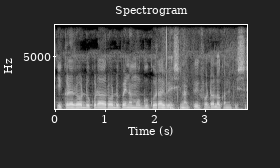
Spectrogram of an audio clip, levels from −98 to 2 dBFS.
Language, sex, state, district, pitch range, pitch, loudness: Telugu, male, Andhra Pradesh, Sri Satya Sai, 105-115 Hz, 110 Hz, -15 LUFS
